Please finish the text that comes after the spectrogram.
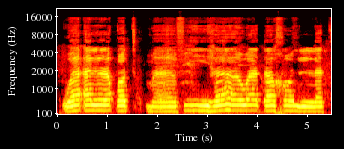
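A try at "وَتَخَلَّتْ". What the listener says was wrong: Oke, infitahkan lagi ho agar lebih lapang. Wa takho.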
